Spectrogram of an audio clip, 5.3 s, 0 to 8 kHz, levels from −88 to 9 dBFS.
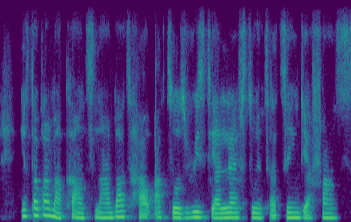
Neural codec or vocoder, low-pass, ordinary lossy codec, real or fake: none; 7.2 kHz; Opus, 16 kbps; real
